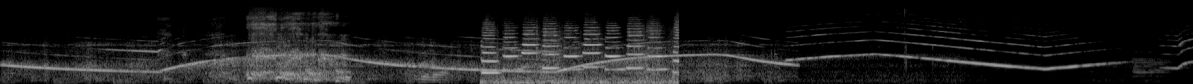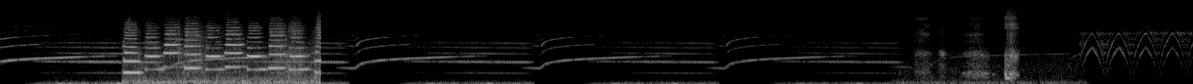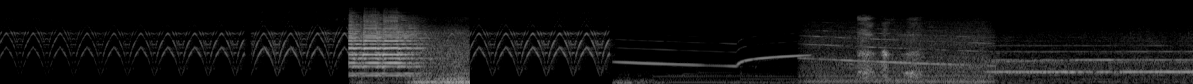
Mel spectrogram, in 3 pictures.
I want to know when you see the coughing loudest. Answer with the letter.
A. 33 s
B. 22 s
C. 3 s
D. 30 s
C.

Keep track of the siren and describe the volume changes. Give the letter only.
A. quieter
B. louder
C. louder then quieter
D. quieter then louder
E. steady
D.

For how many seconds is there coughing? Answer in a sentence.
The coughing can be heard for 4 seconds in total.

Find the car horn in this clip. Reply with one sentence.
You can hear the car horn from 4.8 to 6.8 s, from 13.2 to 15.2 s and from 27.3 to 28.6 s.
